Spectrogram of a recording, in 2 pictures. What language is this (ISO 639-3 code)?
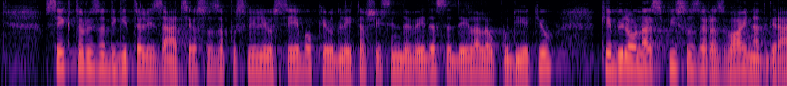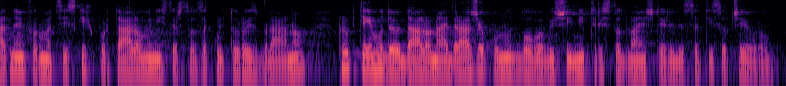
slv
